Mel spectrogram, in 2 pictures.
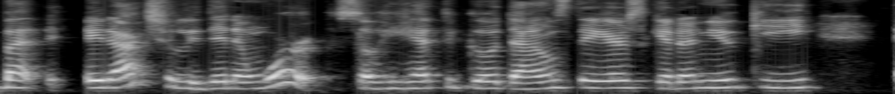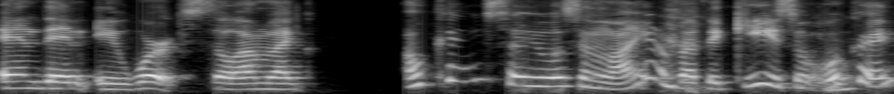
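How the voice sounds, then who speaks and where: A woman with a Spanish accent at a moderate pace, her pitch varying in an ordinary way. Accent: non-native Spanish-accented English. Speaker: divorce coach. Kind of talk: casual conversational storytelling.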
